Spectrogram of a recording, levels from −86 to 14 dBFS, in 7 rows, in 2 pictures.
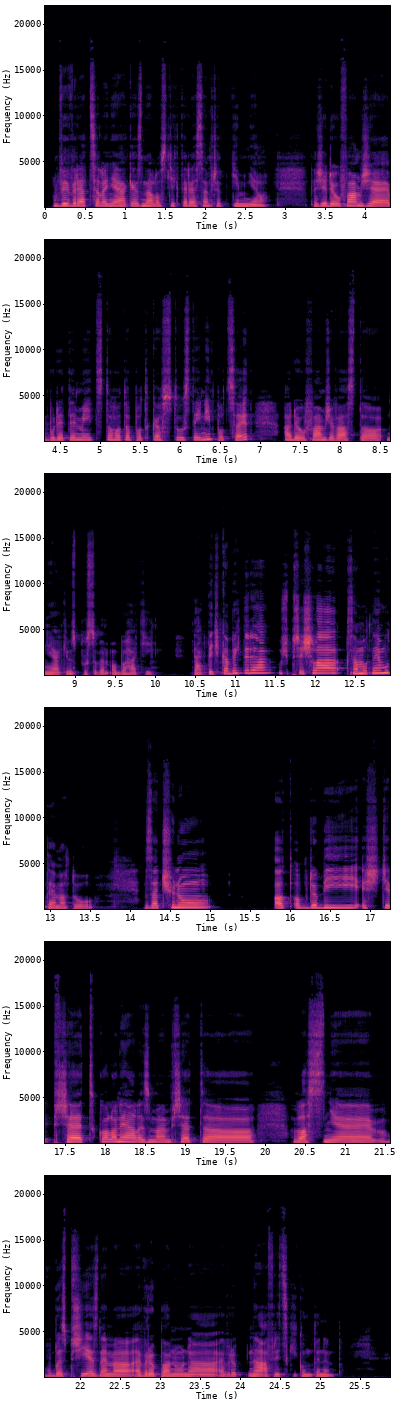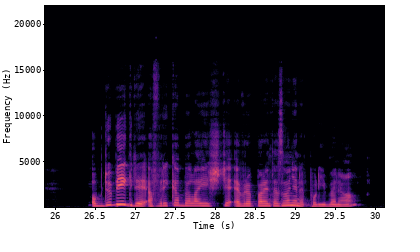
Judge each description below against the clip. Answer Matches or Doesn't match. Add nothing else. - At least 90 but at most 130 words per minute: Matches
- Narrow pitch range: Doesn't match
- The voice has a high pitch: Matches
